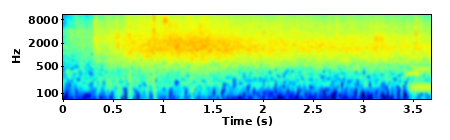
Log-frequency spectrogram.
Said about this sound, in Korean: 박수로 한번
